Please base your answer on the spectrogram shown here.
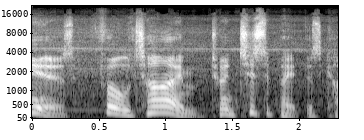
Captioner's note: machine whirring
